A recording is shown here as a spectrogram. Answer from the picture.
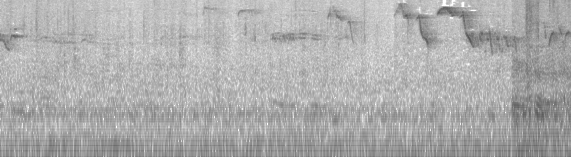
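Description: Small birds chirping in short, high, falling notes, several in a cluster through the middle, over a steady low hum. Near the end a louder, rougher rush of noise sets in.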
